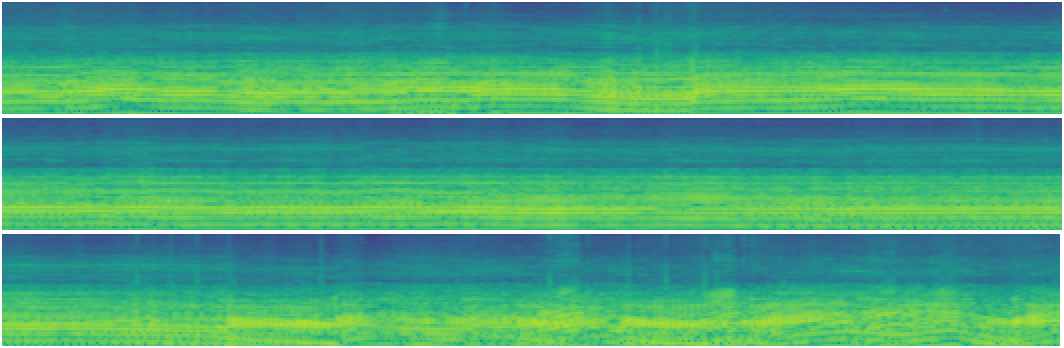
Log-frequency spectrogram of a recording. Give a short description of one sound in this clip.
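A quad bike engine drones up close.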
